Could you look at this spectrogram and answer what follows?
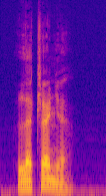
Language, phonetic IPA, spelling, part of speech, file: Polish, [lɛˈt͡ʃɛ̃ɲɛ], leczenie, noun, Pl-leczenie.ogg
